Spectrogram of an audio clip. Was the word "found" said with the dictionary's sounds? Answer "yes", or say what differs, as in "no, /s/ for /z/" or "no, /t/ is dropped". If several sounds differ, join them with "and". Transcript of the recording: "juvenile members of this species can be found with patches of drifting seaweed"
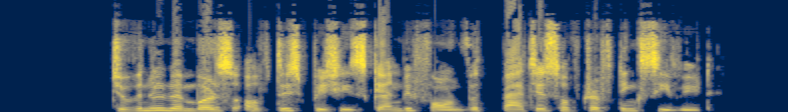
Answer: yes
